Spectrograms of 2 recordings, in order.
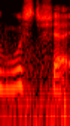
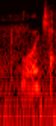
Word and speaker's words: Worcestershire: So whenever I say Worersha it's always a bit like just stop for a minute.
